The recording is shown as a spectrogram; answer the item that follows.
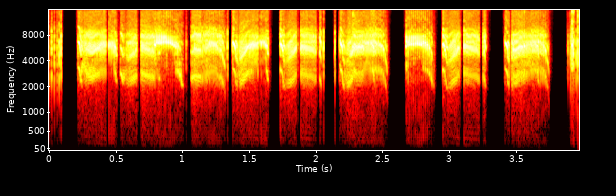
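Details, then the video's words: Swiftlets calling at dusk in a mating call meant to attract more swiftlets: sustained high, wavering twitters in runs of about half a second, separated by short pauses. "SUARA PANGGIL BURUNG WALET BIRAHI SENJA"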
